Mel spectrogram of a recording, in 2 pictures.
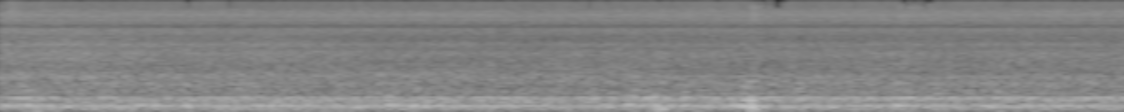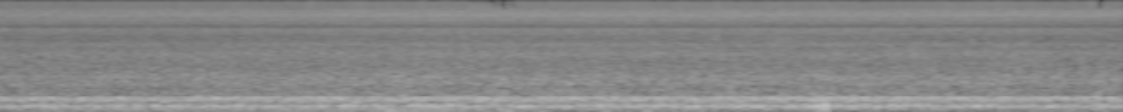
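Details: Swarm of honey bees moving into a new home once they accept it, producing a continuous layered buzz, even in loudness, with two brief knocks near four and ten seconds.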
